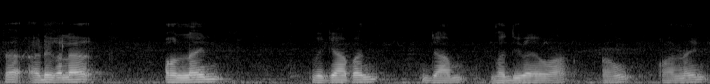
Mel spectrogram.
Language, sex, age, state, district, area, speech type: Sindhi, male, 18-30, Maharashtra, Thane, urban, spontaneous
